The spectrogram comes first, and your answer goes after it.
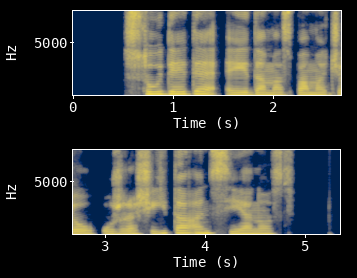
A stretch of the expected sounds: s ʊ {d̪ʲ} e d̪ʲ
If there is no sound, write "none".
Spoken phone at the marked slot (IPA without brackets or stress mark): d̪ʲ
